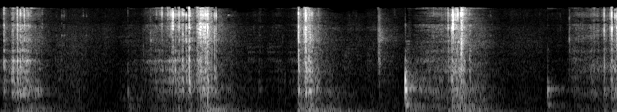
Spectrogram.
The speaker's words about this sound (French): Travail de la gouge.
